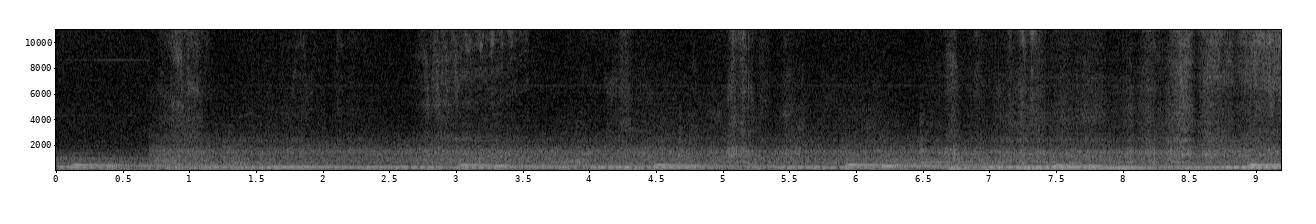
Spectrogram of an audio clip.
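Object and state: Nothing is struck.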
